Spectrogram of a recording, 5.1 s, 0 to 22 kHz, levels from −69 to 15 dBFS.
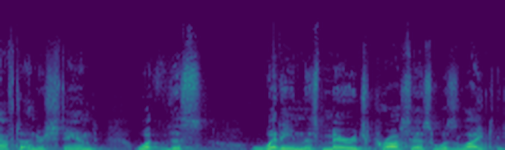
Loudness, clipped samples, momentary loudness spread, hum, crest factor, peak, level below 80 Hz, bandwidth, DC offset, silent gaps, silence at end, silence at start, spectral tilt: -21 LUFS; under 0.1%; 10 LU; none; 18 dB; -2 dBFS; -46 dBFS; 16.5 kHz; under 0.1%; none; 0 s; 0 s; -6.5 dB/octave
